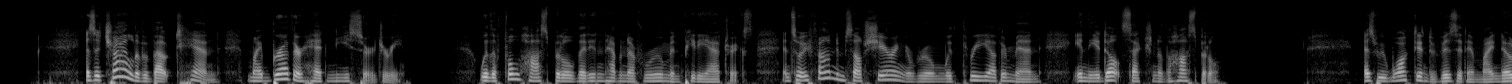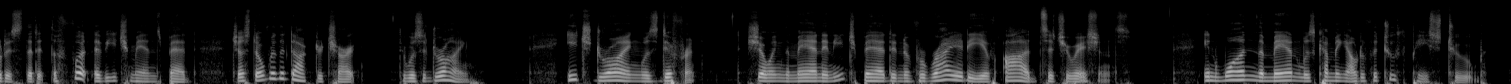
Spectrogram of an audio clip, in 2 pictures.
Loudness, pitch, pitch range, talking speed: -29 LUFS, 160 Hz, 135-185 Hz, 185 wpm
